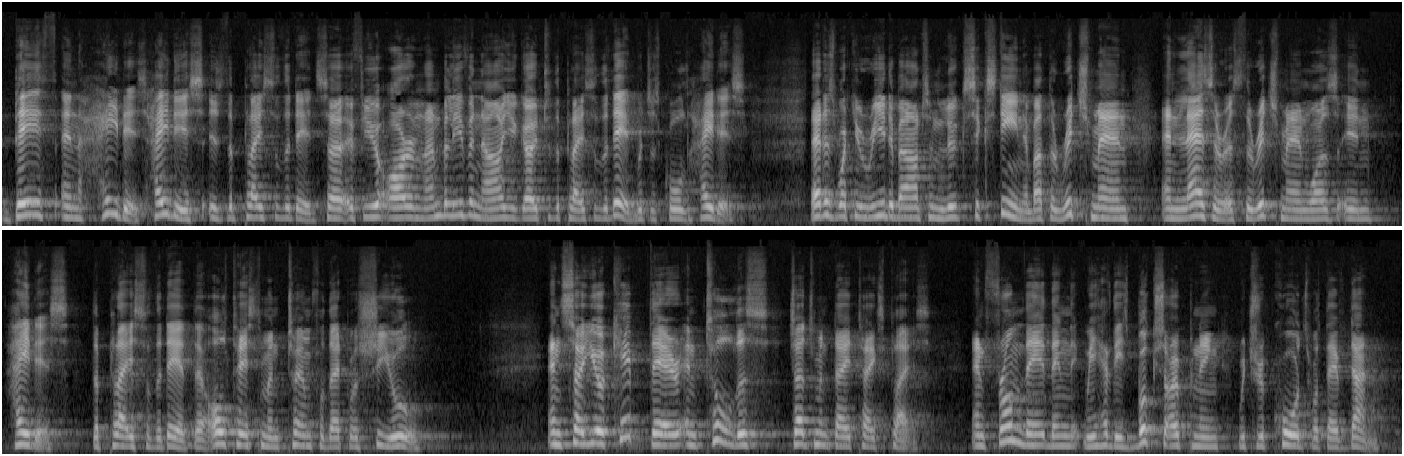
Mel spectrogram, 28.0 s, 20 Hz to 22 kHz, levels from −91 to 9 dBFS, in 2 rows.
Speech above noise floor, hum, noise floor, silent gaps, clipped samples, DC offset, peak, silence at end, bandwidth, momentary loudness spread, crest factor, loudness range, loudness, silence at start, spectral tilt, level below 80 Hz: 33 dB; none; -60 dBFS; none; under 0.1%; under 0.1%; -2 dBFS; 0.2 s; 18 kHz; 11 LU; 24 dB; 4 LU; -25 LUFS; 0 s; -3.5 dB/octave; -76 dBFS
